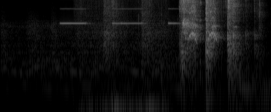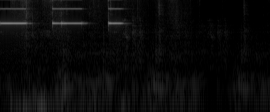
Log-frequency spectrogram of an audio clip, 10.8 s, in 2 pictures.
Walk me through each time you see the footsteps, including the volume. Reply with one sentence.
You can hear the footsteps from 1.5 to 9.4 s, getting louder then quieter.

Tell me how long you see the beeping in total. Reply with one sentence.
The beeping can be heard for 5 seconds in total.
